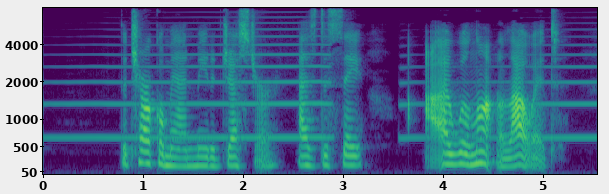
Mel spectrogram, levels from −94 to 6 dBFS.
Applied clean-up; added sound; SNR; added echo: none; Trumpet; 15 dB; none.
